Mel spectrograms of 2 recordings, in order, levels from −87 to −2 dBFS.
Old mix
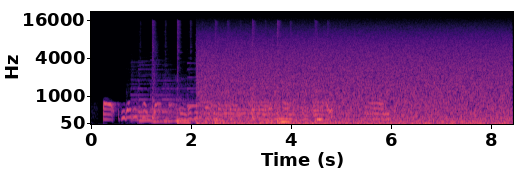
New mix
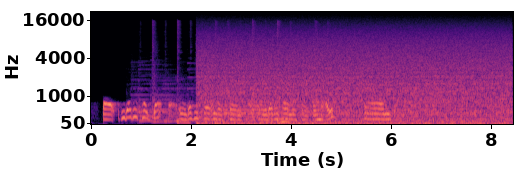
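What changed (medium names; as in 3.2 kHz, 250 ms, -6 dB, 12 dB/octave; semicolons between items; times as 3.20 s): speech +11.0 dB; second sound +3.5 dB; reverb: on, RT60 0.60 s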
